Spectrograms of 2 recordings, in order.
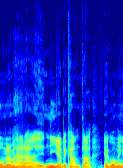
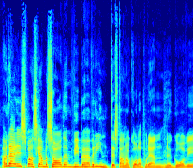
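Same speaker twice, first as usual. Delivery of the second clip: stressed inner voice; 8 semitones higher than usual. Retold or imitated. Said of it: "liksom bara".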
